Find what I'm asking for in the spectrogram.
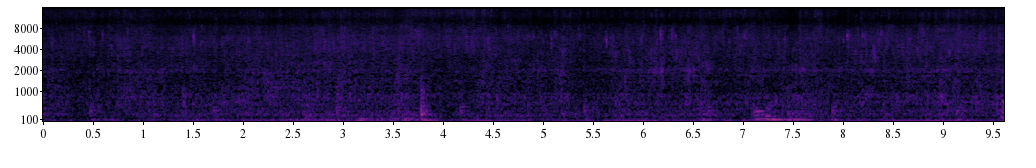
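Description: Chicken pieces for lemon chicken fry in a pan with a steady, dense sizzle and crackle, close and continuous, with faint occasional stirring.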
